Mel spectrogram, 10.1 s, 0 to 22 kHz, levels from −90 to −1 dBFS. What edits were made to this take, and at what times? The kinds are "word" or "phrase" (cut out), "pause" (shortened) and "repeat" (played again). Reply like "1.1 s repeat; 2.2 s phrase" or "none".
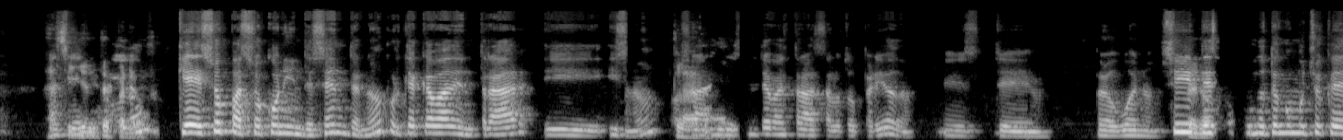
1.3 s pause; 3.0 s word; 4.7 s word; 6.9 s pause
